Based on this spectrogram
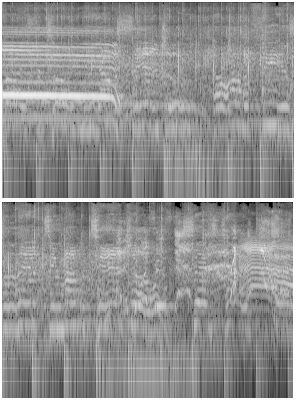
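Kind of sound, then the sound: crowd, audience applause and cheering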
